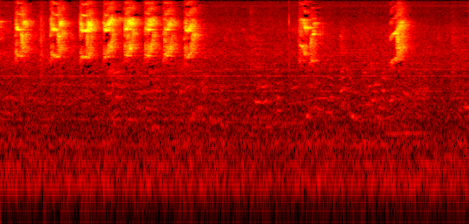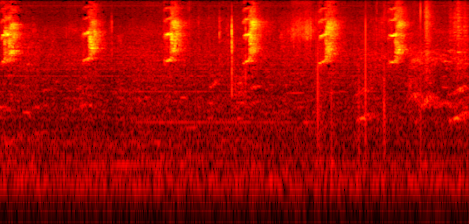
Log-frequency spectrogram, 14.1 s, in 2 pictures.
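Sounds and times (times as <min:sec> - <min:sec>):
bird chirping: 0:12.8 - 0:13.2.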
